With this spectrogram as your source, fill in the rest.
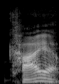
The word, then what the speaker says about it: Kai: And then the other one that I just remember, Kai. Oh, I guess the author just told me that it's pronounced K Allard Liao over on Twycross, where he's standing at this pass.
